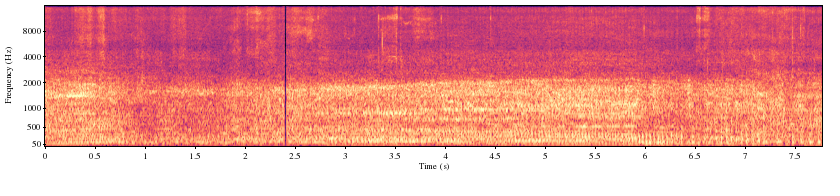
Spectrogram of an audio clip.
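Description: An engine running steadily, growing a little louder over the first couple of seconds.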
